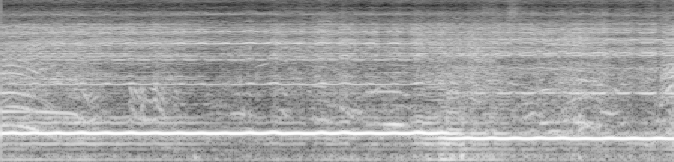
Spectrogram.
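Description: Live rock band playing loud, with a lead note held with vibrato that steps down to a lower held note about three seconds in.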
